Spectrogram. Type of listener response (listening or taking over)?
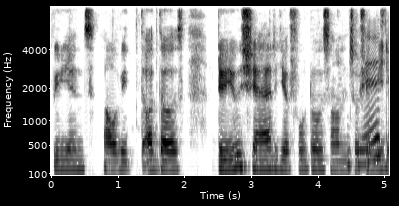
taking over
